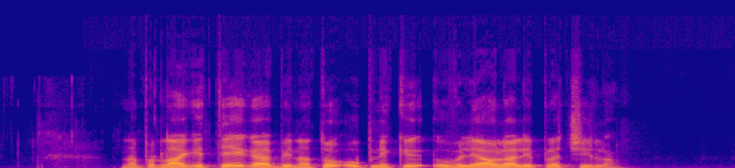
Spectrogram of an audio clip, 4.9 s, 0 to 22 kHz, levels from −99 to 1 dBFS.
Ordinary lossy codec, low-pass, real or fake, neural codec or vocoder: Opus, 32 kbps; 19.8 kHz; real; none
